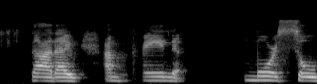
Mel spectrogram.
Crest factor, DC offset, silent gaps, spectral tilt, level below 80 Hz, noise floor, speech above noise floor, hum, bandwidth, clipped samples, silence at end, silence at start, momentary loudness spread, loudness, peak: 18 dB; under 0.1%; none; -5 dB/octave; -80 dBFS; -76 dBFS; 53 dB; none; 8.6 kHz; under 0.1%; 0 s; 0.3 s; 11 LU; -24 LUFS; -8 dBFS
